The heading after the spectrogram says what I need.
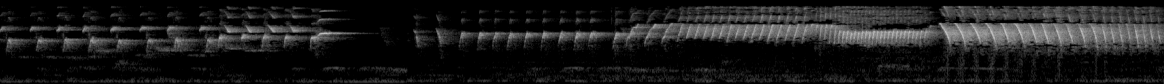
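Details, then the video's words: Canary about five months old practising and assembling song from other birds' voices like ciblek, klik-klik and prenjak lumut; fast repeated high notes, a short pause, then long dense buzzy trills and rattling runs. "Kicau burung kenari gacor noto lagu U 5 bulan"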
